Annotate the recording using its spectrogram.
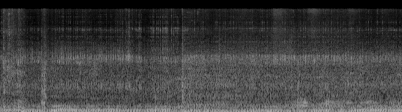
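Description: Small vehicle engine running steadily at low speed, a low, even throb.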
